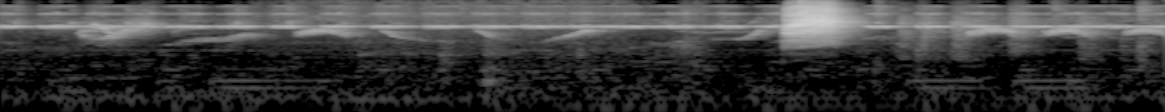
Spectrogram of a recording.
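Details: Pied fantail singing as a lure to provoke a rival: a string of soft, swooping whistled notes, then one loud raspy burst, then more faint whistles, with a steady shrill drone in the background.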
